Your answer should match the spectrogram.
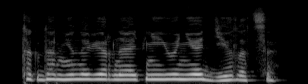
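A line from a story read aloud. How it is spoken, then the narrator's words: Sighing. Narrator (Russian): вздохнул Дэви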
